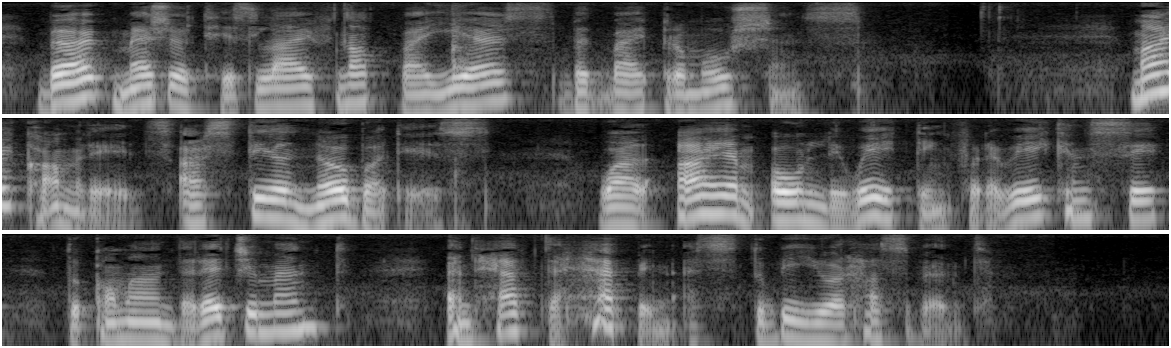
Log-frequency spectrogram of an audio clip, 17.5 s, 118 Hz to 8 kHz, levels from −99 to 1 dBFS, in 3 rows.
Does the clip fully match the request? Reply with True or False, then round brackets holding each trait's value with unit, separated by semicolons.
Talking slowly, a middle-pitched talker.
True (120 wpm; 175 Hz)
